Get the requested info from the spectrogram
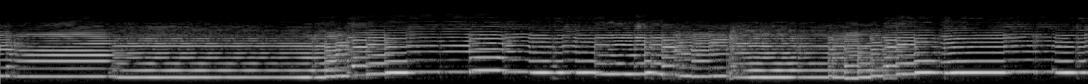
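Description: Solo fiddle bowed slowly as a scale demonstration of E Dorian. It steps down note by note to a long held low note, then climbs and falls through the scale in quicker runs.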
